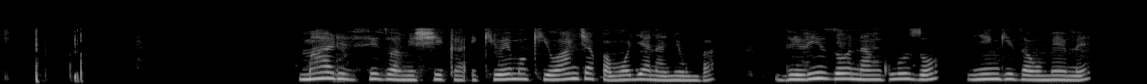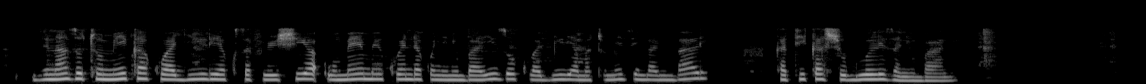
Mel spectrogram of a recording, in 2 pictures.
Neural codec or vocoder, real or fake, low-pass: none; real; 5.4 kHz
